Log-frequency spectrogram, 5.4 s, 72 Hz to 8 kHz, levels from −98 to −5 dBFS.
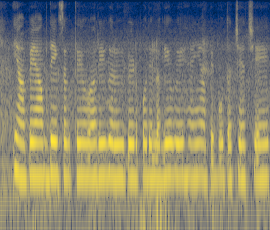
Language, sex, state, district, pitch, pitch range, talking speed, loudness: Hindi, female, Haryana, Rohtak, 210 Hz, 210-215 Hz, 200 wpm, -15 LUFS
